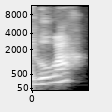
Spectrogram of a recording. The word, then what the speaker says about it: Hua: And am I pronouncing it correctly? Hua? Yes, that's correct.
